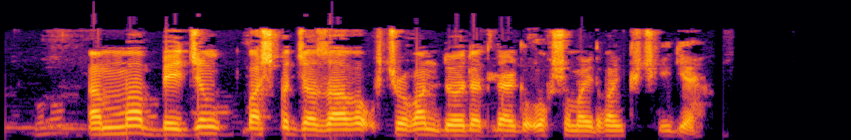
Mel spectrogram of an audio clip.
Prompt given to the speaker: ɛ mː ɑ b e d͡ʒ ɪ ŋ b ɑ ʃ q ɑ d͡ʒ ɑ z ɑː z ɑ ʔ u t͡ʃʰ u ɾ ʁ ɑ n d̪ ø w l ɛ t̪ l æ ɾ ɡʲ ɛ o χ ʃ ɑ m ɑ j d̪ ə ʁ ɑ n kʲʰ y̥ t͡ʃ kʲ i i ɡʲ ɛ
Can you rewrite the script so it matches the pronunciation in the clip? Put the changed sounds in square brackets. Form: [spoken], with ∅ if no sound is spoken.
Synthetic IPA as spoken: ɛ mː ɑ b e d͡ʒ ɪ ŋ b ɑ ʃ q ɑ d͡ʒ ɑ z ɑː [ʁ] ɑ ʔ u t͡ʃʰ u ɾ ʁ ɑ n d̪ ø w l ɛ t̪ l æ ɾ ɡʲ ɛ o χ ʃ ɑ m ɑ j d̪ ə ʁ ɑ n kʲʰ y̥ t͡ʃ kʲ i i ɡʲ ɛ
